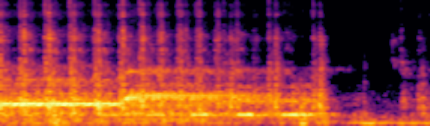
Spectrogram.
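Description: A sewing machine stitches forwards and back through fabric, running in a fast, close mechanical chatter that shifts pitch slightly mid-run before stopping, with a faint hum afterwards.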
